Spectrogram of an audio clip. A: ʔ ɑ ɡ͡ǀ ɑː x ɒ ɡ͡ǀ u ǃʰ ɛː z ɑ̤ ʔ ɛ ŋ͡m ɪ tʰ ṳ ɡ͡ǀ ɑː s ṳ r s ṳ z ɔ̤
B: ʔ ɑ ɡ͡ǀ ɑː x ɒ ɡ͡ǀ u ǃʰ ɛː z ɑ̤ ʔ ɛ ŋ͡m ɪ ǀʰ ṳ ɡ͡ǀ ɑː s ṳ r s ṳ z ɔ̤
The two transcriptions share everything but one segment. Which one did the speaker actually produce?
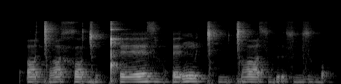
B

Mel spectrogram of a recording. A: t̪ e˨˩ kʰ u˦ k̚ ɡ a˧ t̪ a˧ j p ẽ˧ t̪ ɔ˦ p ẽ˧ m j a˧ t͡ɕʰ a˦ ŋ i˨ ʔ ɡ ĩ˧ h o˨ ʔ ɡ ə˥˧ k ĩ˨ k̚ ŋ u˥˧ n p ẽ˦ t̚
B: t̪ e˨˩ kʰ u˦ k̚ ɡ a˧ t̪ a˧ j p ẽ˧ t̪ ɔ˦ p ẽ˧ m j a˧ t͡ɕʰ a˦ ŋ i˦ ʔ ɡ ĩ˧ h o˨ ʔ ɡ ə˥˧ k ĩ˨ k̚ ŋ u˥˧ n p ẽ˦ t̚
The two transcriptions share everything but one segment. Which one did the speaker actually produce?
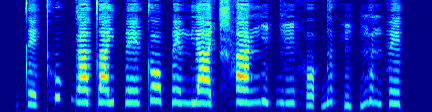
B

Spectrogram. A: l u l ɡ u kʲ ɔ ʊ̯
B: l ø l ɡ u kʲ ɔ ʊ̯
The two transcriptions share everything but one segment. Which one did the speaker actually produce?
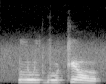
A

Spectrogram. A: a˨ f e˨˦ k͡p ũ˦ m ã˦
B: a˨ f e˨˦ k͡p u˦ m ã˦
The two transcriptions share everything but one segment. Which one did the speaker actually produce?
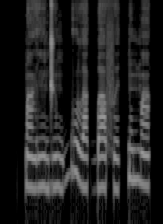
A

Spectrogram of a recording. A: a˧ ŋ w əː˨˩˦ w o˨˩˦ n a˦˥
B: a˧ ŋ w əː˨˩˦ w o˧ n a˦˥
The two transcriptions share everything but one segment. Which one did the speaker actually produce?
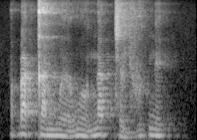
A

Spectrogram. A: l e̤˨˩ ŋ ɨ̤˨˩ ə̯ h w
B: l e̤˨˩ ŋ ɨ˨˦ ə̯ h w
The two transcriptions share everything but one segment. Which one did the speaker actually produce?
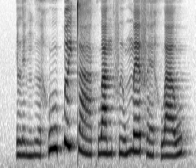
A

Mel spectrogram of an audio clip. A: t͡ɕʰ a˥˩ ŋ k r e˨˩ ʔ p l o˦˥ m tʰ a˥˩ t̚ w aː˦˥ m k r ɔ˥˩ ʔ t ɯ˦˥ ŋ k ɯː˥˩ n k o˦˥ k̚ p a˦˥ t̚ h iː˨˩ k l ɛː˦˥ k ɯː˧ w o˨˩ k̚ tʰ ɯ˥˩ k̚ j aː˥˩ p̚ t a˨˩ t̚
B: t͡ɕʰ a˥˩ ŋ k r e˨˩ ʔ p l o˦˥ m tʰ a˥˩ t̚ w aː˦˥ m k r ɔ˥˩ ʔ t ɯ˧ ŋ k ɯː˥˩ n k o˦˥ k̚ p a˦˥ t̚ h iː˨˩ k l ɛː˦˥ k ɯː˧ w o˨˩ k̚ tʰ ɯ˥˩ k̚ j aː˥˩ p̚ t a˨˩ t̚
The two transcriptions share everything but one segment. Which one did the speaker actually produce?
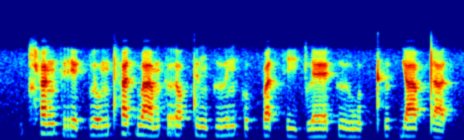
B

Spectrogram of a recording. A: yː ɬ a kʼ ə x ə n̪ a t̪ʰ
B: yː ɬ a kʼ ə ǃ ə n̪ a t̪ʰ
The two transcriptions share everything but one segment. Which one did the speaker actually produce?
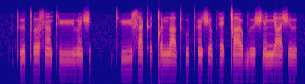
B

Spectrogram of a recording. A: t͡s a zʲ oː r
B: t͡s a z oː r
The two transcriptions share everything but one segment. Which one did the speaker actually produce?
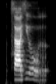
A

